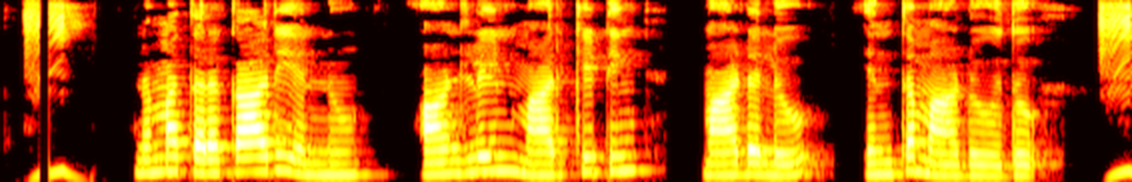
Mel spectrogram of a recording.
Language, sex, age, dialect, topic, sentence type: Kannada, female, 18-24, Coastal/Dakshin, agriculture, question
